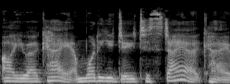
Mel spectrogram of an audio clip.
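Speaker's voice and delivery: ordinary talk, nothing marked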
